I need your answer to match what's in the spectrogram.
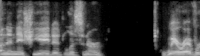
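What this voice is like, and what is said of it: Usual voice. Nothing is said of it.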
